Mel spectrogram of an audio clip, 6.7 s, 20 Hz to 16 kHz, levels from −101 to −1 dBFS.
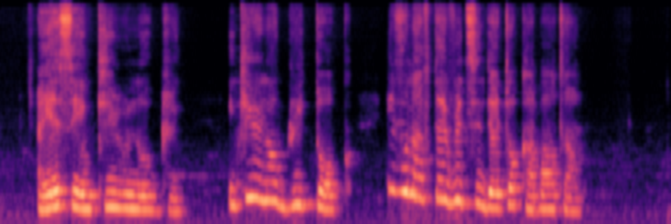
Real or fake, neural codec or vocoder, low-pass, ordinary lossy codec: fake; codec, 44.1 kHz, 7.8 kbps, Pupu-Codec; 14.4 kHz; none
